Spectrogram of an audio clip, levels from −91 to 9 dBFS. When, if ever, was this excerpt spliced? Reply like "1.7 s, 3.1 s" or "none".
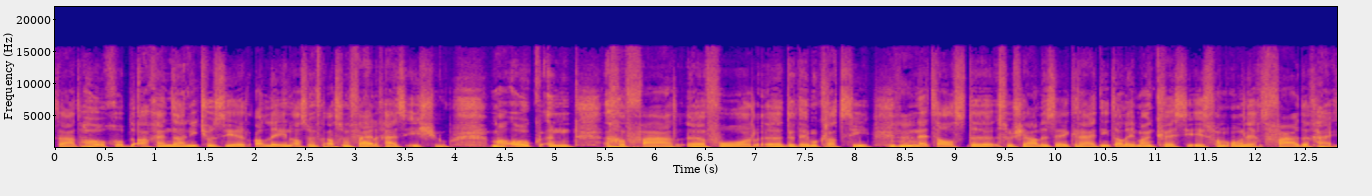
2.6 s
